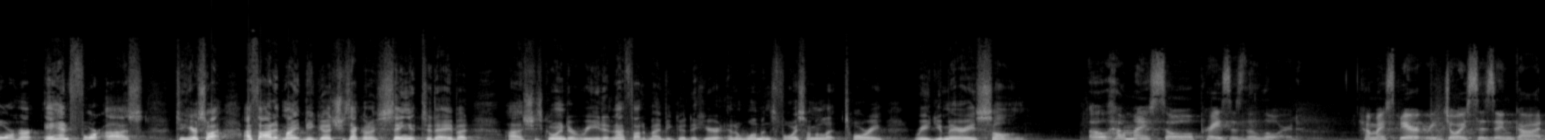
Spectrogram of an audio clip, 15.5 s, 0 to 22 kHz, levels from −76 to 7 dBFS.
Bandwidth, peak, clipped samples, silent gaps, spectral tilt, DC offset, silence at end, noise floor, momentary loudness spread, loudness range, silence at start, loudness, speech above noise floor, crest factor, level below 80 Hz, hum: 15.5 kHz; 0 dBFS; under 0.1%; none; -6 dB/octave; 0.3%; 0 s; -57 dBFS; 11 LU; 10 LU; 0 s; -19 LUFS; 39 dB; 20 dB; -64 dBFS; none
